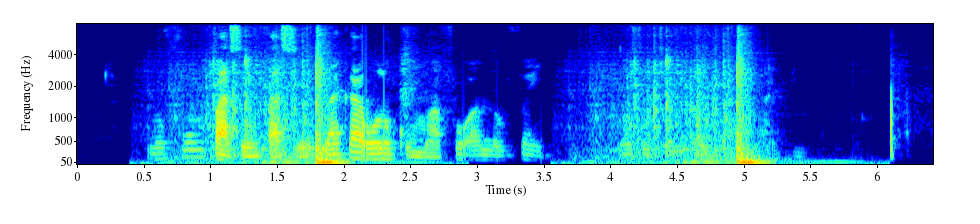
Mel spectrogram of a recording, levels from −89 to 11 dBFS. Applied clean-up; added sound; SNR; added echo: none; Sliding door / Slam; -1 dB; none.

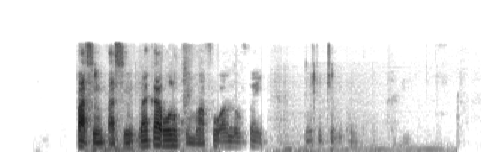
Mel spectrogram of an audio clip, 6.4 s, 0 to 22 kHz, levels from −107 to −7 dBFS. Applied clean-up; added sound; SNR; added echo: neural mask model DeepFilterNet 3.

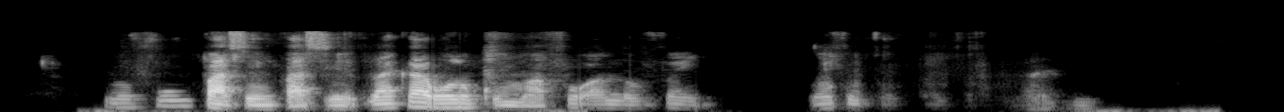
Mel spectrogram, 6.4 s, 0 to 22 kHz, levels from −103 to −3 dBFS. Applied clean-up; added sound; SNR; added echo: neural mask model Resemble Enhance denoiser.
